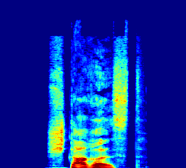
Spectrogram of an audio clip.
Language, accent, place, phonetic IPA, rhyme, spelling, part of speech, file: German, Germany, Berlin, [ˈʃtaʁəst], -aʁəst, starrest, verb, De-starrest.ogg
- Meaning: second-person singular subjunctive I of starren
